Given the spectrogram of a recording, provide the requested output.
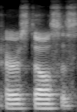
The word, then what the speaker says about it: peristalsis: down okay very good Val you got it peristalsis is witchy ha that's pronounced very good peristalsis and not propels food and liquid slowly down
